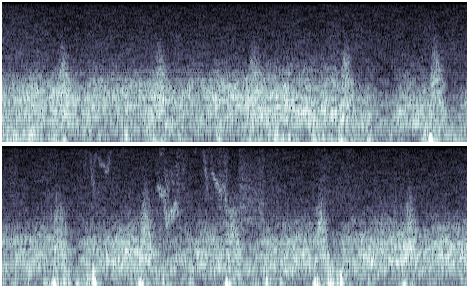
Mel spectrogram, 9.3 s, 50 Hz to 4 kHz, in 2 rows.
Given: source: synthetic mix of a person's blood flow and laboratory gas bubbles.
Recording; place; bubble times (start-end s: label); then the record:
Doppler ultrasound of blood flow; subclavian vein
6.73-6.79 s: bubbles
From the record:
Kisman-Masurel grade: 111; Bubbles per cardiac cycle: 1 to 2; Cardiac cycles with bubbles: 1 to 10%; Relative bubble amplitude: barely perceptible (0.100 to 0.250); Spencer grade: 1 (occasional bubble signal discernible with the cardiac motion signal, with majority of cardiac periods free of bubbles); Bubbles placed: anywhere in the cardiac cycle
